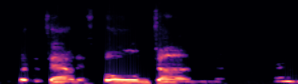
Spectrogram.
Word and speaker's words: Boonton: I just don't know how to say Boonton. That should sound retarded. And it's always been Booton. But I mean, again, just because I say Booton don't mean it's the proper pronunciation.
